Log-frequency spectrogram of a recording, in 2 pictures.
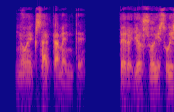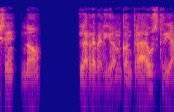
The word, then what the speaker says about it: Suisse: No, exactamente, pero yo soy suis, ¿no? La rebelión contra Austria marcó el comienzo de la Confederación Suiza. Suisse es la pronunciación francesa de Suiza.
